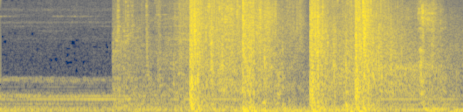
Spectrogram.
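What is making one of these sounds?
Heavy armour clanks as a figure kneels down on the ground.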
